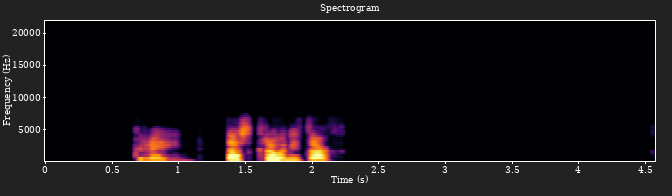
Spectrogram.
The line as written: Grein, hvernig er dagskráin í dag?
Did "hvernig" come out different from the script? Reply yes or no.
yes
